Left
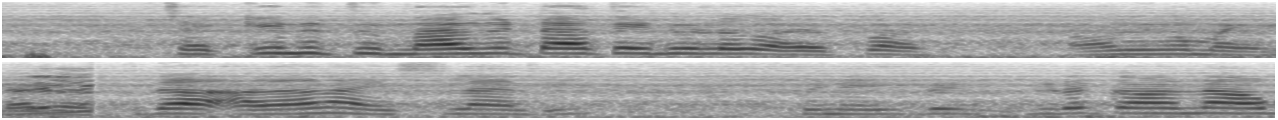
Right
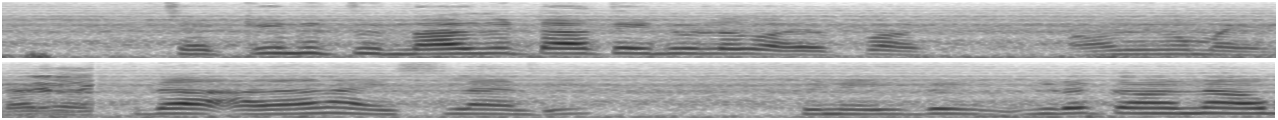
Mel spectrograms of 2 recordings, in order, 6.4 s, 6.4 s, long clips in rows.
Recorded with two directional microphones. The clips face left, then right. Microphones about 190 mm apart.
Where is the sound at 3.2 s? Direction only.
65° left (ahead or behind).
